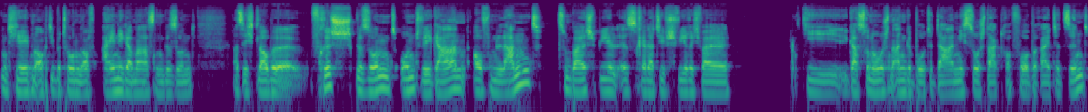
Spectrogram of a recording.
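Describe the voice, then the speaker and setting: A man speaks in a plain, everyday voice, medium in pitch, at a moderate pace. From Cologne, Germany. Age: 20s. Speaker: vegan nutrition consultant. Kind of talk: interview.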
